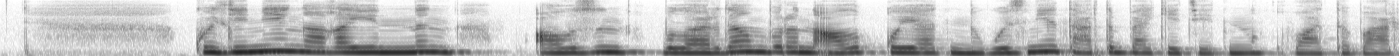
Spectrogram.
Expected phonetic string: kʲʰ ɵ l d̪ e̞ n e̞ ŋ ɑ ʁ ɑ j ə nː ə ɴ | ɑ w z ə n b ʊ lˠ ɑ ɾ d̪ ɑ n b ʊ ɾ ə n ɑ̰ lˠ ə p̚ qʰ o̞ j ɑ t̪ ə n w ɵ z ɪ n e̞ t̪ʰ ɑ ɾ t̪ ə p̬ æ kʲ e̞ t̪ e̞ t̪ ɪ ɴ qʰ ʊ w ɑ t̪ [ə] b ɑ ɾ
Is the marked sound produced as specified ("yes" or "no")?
yes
